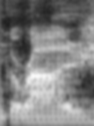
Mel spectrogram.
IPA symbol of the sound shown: ʒ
